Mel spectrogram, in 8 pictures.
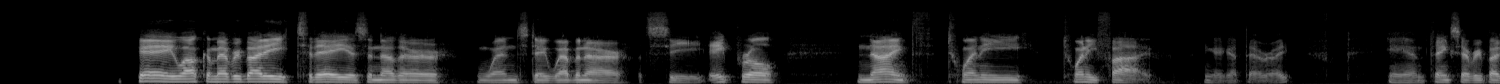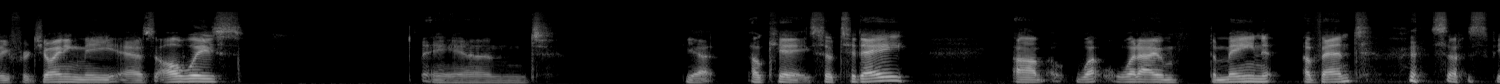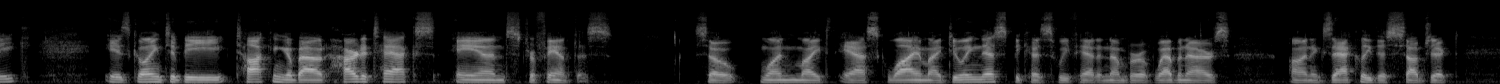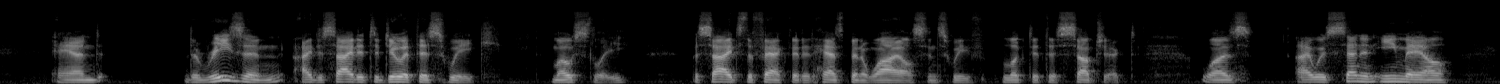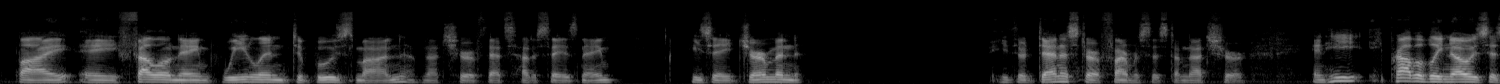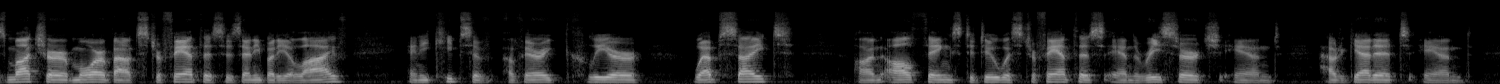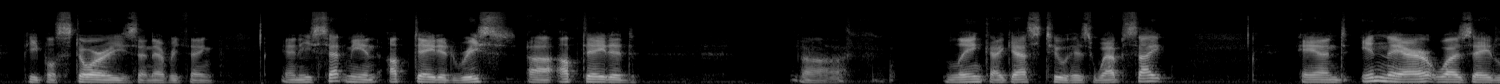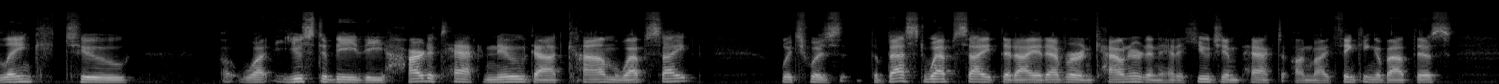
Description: heart-attacks-strophanthus-webinar-from-april-9th-2025.mp3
